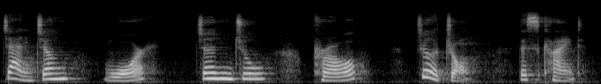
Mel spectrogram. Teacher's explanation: ZH sounds like the first sound in jerky, with the tip of the tongue raised against the hard palate. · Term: double initial ZH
